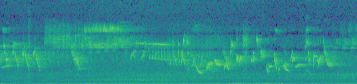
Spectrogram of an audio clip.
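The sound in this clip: Warbler song, soft and sweet-toned, with quick high twittering phrases that rise and dip, carried over a faint insect chirring.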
